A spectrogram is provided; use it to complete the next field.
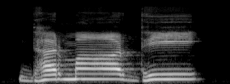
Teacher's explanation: So both D's are Mahapranams, both das.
